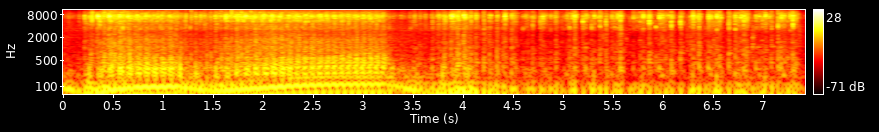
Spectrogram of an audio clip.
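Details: 1978 K25 with freshly rebuilt engine, after its first cold start at about -8°C: deep, even rumble at steady idle with no knocks or ticks while warming up; sounds healthy.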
